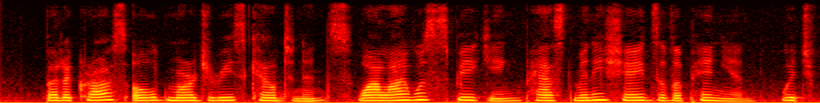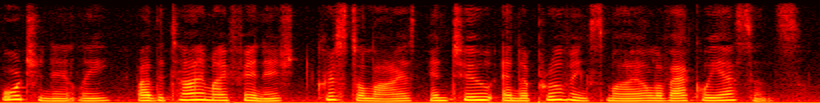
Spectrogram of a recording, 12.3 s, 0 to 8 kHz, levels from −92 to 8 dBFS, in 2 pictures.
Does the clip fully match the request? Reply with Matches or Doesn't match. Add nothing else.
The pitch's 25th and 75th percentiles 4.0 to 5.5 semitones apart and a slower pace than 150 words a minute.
Doesn't match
